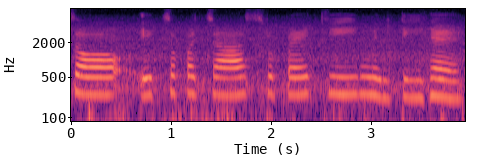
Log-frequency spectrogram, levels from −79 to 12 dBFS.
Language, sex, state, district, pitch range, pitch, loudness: Hindi, female, Madhya Pradesh, Dhar, 240-260 Hz, 250 Hz, -17 LUFS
